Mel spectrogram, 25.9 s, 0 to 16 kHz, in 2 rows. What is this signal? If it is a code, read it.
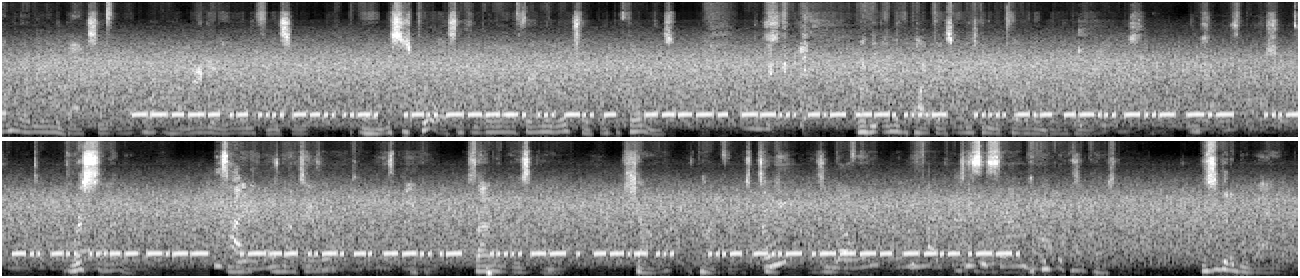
Morse code, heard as a keyed tone, hand-sent with a bug key, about 34 wpm, 630 Hz, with radio static. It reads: 0AHZF L9SDT 07KG4 5K7XK VDD3Y JFNZA 5MEQS VX1QP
